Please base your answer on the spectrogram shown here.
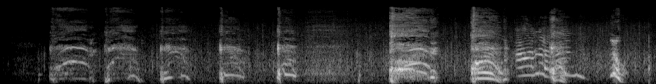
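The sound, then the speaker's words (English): A run of harsh, chesty coughs comes in repeated bursts, some louder and rougher than others, with a wet, congested rasp and short pauses between fits. “That cough's gone onto your chest.”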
